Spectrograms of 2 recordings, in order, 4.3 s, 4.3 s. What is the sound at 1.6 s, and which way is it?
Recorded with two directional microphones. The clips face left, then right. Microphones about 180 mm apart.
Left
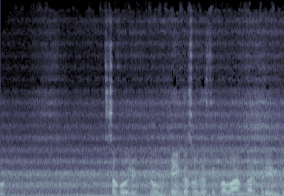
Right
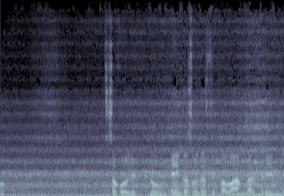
Speech, centre (ahead or behind).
